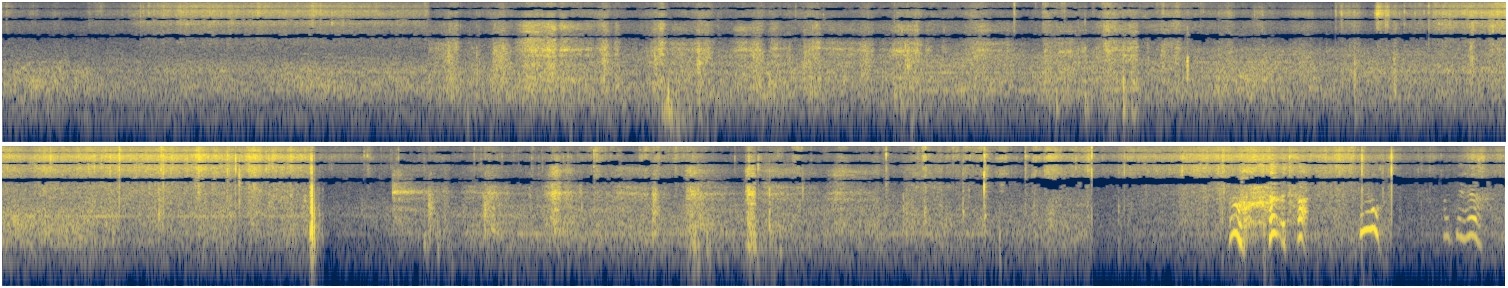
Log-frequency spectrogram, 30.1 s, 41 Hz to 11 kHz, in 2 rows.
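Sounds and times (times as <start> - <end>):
dry grass rustling and crackling: 0.0 - 30.0.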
